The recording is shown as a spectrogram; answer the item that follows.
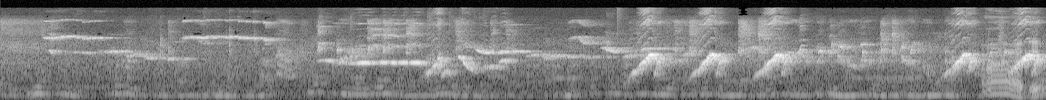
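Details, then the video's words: Murai songbird singing prolifically: varied clear whistled phrases and warbles, then a run of loud, sharply rising whistled sweeps repeated about every half second to one second, over a low steady tonal background. "burung murai ngacor dahsat"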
